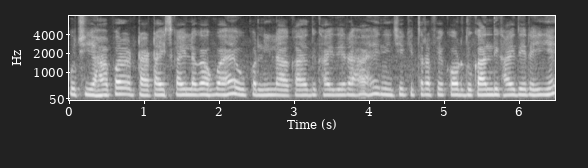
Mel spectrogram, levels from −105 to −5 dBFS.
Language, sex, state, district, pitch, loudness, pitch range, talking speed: Hindi, male, Bihar, Lakhisarai, 195 Hz, -18 LUFS, 195-205 Hz, 230 wpm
